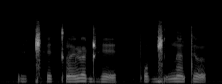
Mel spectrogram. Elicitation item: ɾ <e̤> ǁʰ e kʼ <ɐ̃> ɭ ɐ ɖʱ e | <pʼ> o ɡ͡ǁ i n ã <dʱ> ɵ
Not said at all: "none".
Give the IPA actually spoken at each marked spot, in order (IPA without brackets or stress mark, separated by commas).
e̤, ɐ̃, pʼ, t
